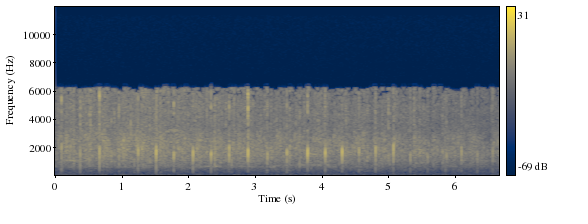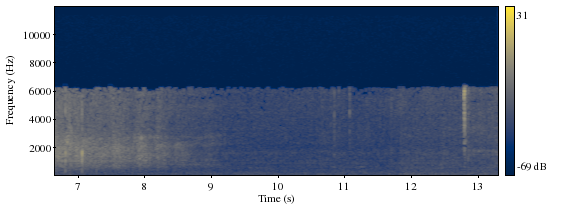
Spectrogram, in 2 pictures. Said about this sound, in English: Congratulations to all of you. I know you will continue to do great things here in the Elmont School District. Please, a final round of applause.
